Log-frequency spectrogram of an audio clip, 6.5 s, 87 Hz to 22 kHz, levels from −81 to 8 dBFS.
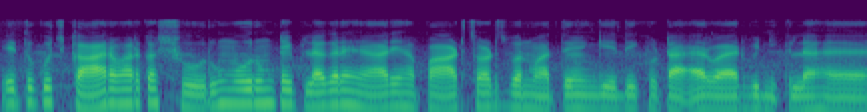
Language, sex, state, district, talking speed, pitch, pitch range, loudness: Hindi, male, Chhattisgarh, Jashpur, 195 wpm, 110 Hz, 100-130 Hz, -21 LUFS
